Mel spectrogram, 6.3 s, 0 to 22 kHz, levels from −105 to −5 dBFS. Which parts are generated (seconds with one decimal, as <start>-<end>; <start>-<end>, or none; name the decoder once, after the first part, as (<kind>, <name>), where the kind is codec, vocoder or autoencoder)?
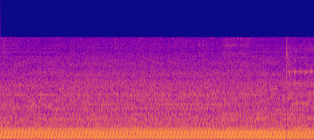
0.0-1.2 (codec, SNAC); 5.0-6.3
